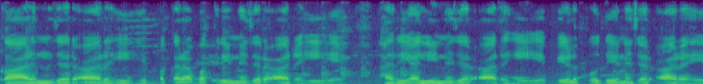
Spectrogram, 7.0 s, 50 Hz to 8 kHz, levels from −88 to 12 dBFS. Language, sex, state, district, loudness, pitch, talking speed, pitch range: Hindi, male, Madhya Pradesh, Dhar, -17 LUFS, 105 Hz, 180 wpm, 100-110 Hz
